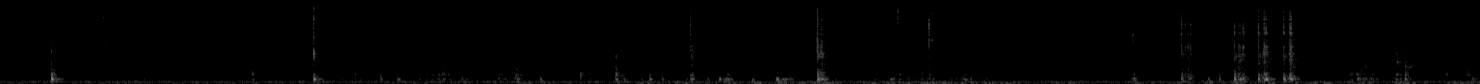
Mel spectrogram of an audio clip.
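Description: A thin metal pick scrapes and taps at a smaller remaining solid plaster block, held by a long-nailed hand, working around the items embedded in it. Quiet, dry clicks and short scratchy taps come in irregular bursts, bunching up near the end, with no ring after each hit. A steady low hum runs underneath throughout.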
